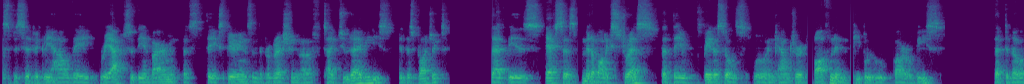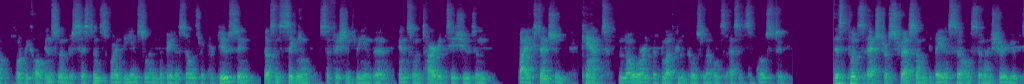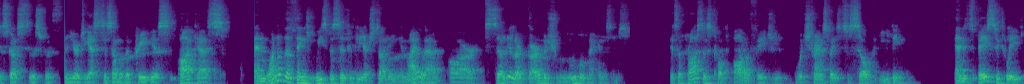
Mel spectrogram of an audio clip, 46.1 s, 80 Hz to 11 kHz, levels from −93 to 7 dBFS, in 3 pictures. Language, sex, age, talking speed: English, male, 40-59, 165 wpm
